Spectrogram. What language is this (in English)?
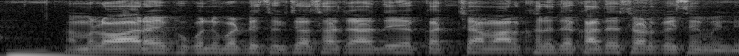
Bhojpuri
